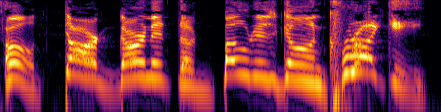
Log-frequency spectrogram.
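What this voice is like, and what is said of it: Attempted Australian accent. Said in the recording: “I got to work on my Australian accent”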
